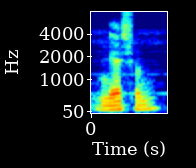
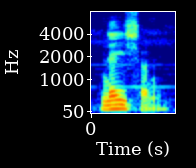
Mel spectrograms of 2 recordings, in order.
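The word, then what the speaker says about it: nation: নিশ্চয়ই ন্যাশন, ন্যাশন, কিন্তু সঠিক উচ্চারণ হচ্ছে নেশন, নেশন, নেশন।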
